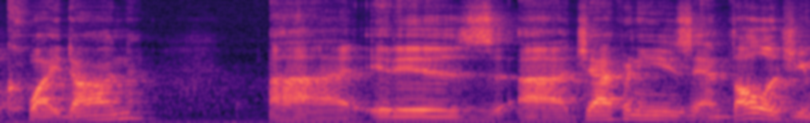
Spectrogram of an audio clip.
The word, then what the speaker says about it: Kwaidan: Oh, it's not a Q. Yeah. I was thinking like Qui-Gon Jinn. Oh, Qui-Gon, yeah. It's Kwaidan.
